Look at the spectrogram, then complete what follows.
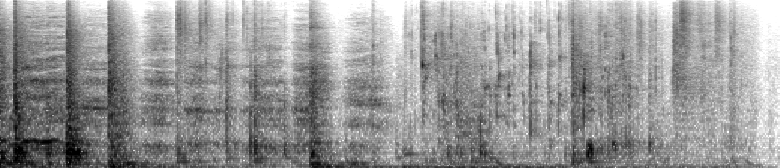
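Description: A man hurriedly gulping water from a plastic bottle, the water sloshing and spilling down onto him, with a quick run of clicks and knocks from handling that is busiest in the first second.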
